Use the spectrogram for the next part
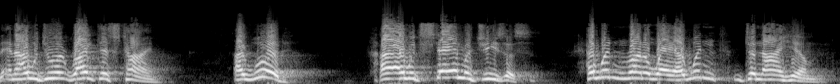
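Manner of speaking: high, forceful and pleading; impassioned vow. Acted. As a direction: vow it with desperate conviction. Peter wishes to redo the moment.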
